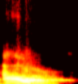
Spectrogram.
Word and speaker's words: hour: E aqui o H é mudo. An hour.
